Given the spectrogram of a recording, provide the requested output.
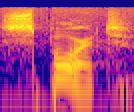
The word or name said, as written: SPORT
